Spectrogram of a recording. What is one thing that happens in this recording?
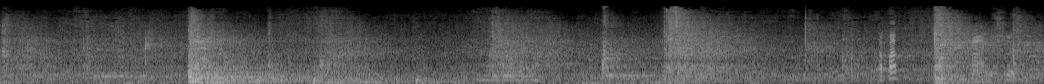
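Skates scrape and hiss across the ice in a large echoing rink.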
